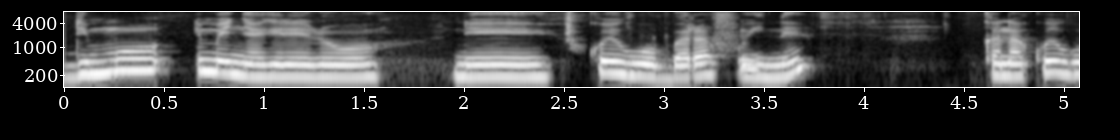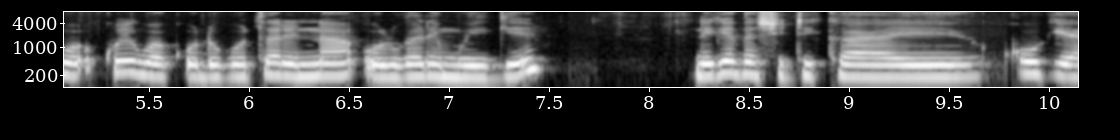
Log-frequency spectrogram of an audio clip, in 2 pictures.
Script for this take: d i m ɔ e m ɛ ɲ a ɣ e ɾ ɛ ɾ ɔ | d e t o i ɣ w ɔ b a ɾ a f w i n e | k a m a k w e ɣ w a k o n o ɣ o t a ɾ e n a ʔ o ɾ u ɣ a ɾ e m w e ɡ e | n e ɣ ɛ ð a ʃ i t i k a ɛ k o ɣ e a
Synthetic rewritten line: d i m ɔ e m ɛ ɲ a ɣ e ɾ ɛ ɾ ɔ | n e k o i ɣ w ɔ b a ɾ a f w i n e | k a n a k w e ɣ w a k o d o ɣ o t a ɾ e n a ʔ o ɾ u ɣ a ɾ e m w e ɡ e | n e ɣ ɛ ð a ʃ i t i k a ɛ k o ɣ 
